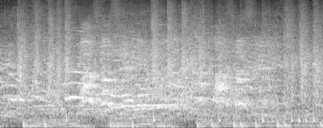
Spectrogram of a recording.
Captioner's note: fans chanting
